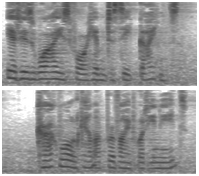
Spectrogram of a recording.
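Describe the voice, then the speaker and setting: A grave, wise elder elf woman, played by an actress speaks formally and very slowly in a lowish voice. It is a video game scene with clear ambient noise. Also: fairly even intonation, close to an everyday voice. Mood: solemn, grateful. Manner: measured, solemn, formal. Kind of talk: video game cutscene acting. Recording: noisy ambience behind the voice.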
